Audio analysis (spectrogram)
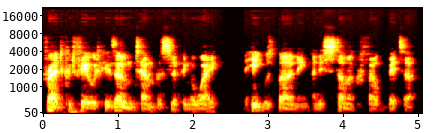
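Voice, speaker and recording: A man's voice: sits low, normal speed, pushed and bright, husky. A man narrating a children's adventure audiobook expressively, on a dull, lo-fi recording. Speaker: reader, narrator.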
